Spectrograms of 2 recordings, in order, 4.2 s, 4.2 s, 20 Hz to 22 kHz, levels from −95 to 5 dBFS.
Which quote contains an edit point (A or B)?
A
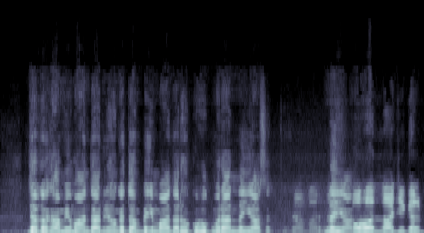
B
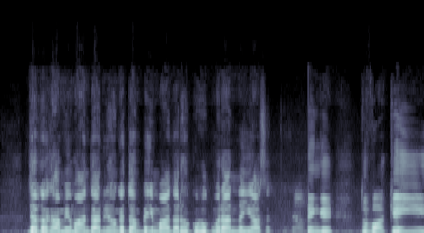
B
